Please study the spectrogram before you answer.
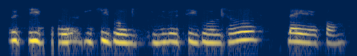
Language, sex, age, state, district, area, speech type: Manipuri, female, 30-45, Manipur, Imphal East, rural, conversation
